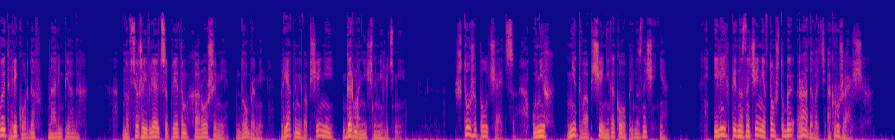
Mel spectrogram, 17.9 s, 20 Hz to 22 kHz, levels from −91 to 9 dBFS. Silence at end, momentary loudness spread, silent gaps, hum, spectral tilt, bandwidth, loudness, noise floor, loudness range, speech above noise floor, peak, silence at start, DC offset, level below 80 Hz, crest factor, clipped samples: 0 s; 14 LU; none; none; -5.5 dB/octave; 14.5 kHz; -30 LUFS; -61 dBFS; 3 LU; 32 dB; -10 dBFS; 0 s; under 0.1%; -46 dBFS; 20 dB; under 0.1%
